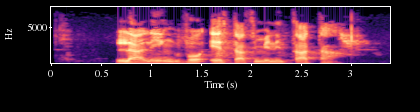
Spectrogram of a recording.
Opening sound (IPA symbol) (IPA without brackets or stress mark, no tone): l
